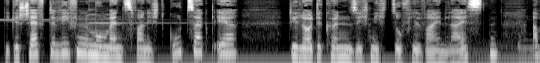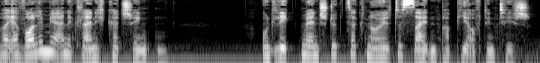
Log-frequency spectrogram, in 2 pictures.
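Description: A woman's voice: lowish voice, animated, moderate pace, darkish tone, slight background noise, lightly acted. An actress playing a composed, calculating woman in her thirties who narrates her own story in a radio drama, controlled and matter-of-fact. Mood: composed, confiding. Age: 30s.

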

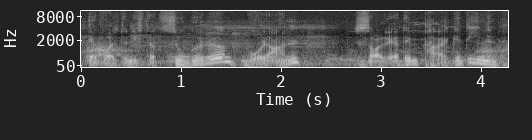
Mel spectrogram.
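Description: An elderly noble statesman for radio drama. His deep-set voice is gravelly and crackles at the edges. He declaims with pompous, dry irony, like someone weary of the world he judges. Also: huge pitch swings, a little slow, a crowd in the background, full character voice. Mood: measured, firm. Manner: pompous, sardonic, ornate declamation. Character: aristocratic old statesman father in heaven, wry and world-weary. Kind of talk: literary radio drama dialogue.

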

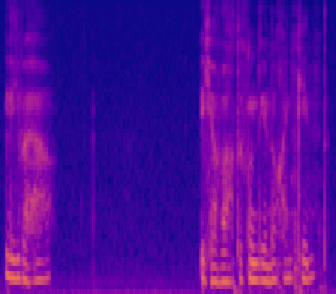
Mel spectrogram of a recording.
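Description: Low-voiced royal mistress, radio drama. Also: female voice, fairly even intonation, slow, a little mellow, slight background noise. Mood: tender. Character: king's devoted, anxious young mistress, noblewoman. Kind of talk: German radio drama acting.

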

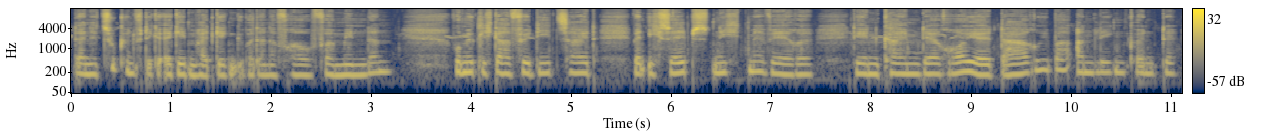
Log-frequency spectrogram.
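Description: An actress playing an anxious, disapproving middle-aged mother in a literary radio drama, speaking formally in a hushed, breathy voice. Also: fairly low pitch. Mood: hushed, worried. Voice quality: husky, breathy. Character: disapproving, anxious, restrained mother of a grown son.

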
